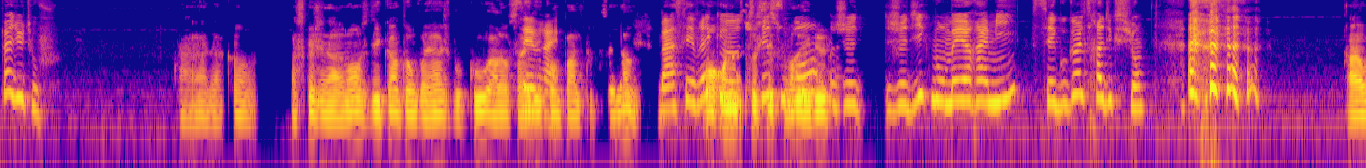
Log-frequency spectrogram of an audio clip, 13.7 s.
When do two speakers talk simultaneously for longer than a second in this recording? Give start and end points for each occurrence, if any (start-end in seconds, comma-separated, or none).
7.0-8.3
